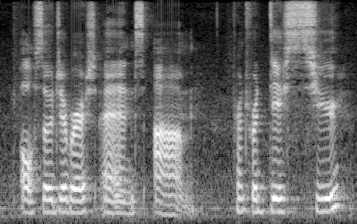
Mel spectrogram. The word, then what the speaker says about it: déçu: gibberish, and French for déçu, it's French for disappointed, and without the cedilla it would be mispronounced as décu, also not a word.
